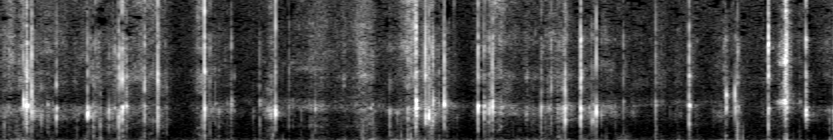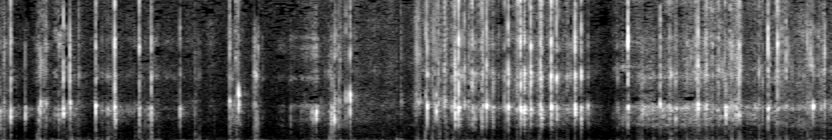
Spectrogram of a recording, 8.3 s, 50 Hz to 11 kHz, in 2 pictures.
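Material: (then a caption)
Plastic. A small hollow segmented plastic slug fidget toy, orange and green, is held in both hands while its segments are bent and twisted and scratched with long nails. It makes a dense, continuous stream of bright, sharp clicks and rattling crinkles centered around 2.5 kHz. The clatter runs steadily throughout, with only a brief pause just after seven seconds.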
